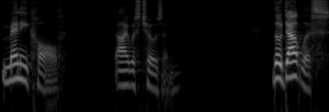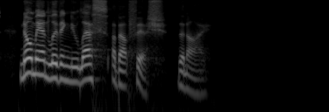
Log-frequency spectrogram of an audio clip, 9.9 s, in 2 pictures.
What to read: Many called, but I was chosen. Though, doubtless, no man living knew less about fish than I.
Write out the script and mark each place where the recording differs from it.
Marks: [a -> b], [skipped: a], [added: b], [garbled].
Many called, [skipped: but] I was chosen. Though, doubtless, no man living knew less about fish than I.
